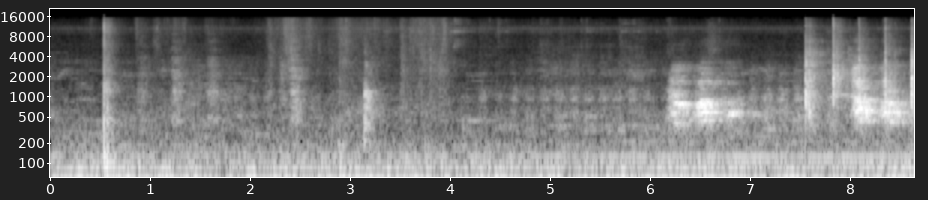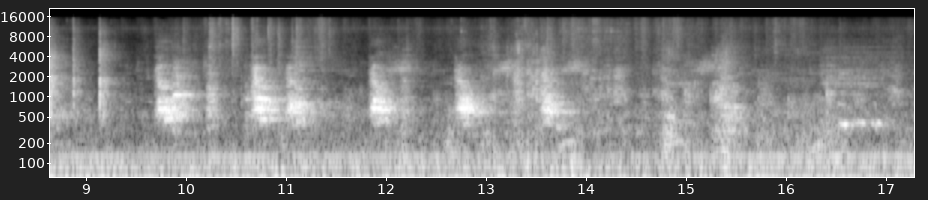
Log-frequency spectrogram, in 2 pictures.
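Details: Rottweiler giving a run of irregular, harsh barks, quiet at first, then a dense burst of loud barks repeated every half second or so over about ten seconds, with clicks and a low background hum.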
